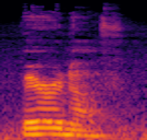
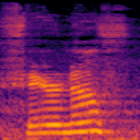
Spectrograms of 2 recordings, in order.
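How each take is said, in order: First: Fair enough. with a falling, settled tune; answering tune. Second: Fair enough? with a rising question tune; asking tune. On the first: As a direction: confirm it, drop the pitch on "Fair". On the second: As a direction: ask it, let "enough" go up in pitch. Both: Shown as a demonstration.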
